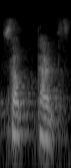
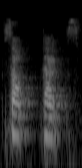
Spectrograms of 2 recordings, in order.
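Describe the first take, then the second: First: The s and m sounds are cut short. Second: The same.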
